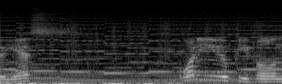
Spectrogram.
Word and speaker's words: Ys: I say it yeast. Like pronouncing the Y sort of like an E sound, like east. But I've also heard people call it wise, which could also work as a sort of fantasy spin on the word wise. There's also yes.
